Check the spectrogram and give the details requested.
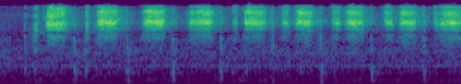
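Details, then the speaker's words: Vocal imitation of mitral stenosis for MRCP PACES exam teaching, to be told apart from a third heart sound with tachycardia: rhythmic clicks then hissing, rumbling mid-diastolic murmur bursts in a fast cycle. "you have to differentiate this from the mitosis where you get"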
